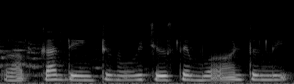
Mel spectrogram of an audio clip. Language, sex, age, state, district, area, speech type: Telugu, female, 30-45, Telangana, Hanamkonda, rural, spontaneous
